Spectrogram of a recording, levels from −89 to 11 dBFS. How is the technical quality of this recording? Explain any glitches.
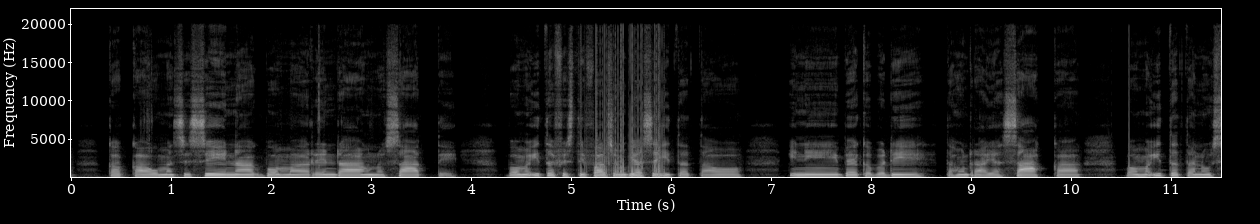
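The recording has two bursts of processor overload crackle. The first runs from 5.09 to 5.93 s, the second from 10.36 to 10.58 s. The processor could not finish its very short audio buffers on time, and many deadlines were missed in a row. Each miss replayed a sliver of old audio with hard edges. The result is a gritty, tearing crackle riding on the speech. It stops when the load eases.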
